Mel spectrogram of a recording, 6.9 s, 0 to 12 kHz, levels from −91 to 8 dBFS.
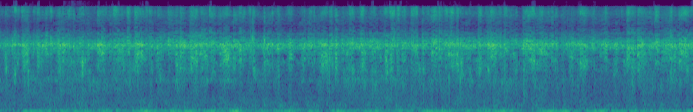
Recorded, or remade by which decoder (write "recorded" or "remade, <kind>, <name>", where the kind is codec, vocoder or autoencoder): remade, codec, HILCodec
